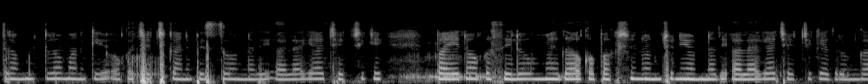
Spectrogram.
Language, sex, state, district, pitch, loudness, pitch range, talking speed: Telugu, female, Andhra Pradesh, Krishna, 250 Hz, -23 LUFS, 240-260 Hz, 115 wpm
